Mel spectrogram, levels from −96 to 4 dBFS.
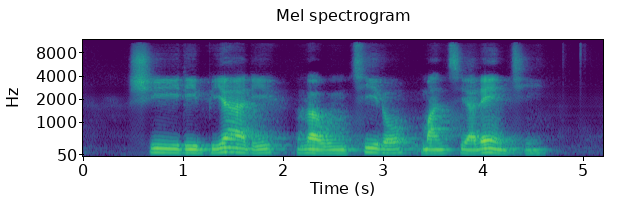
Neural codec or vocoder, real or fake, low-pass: codec, 24 kHz, 0.5 kbps, DualCodec; fake; 10.8 kHz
